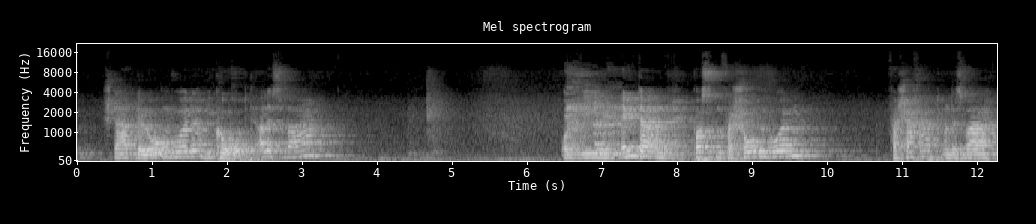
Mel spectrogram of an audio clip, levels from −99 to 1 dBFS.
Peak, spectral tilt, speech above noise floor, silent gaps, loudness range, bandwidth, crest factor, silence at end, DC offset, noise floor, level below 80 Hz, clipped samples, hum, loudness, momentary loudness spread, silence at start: -8 dBFS; -7.5 dB/octave; 29 dB; none; 11 LU; 10 kHz; 18 dB; 0 s; under 0.1%; -53 dBFS; -48 dBFS; under 0.1%; none; -25 LUFS; 11 LU; 0 s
